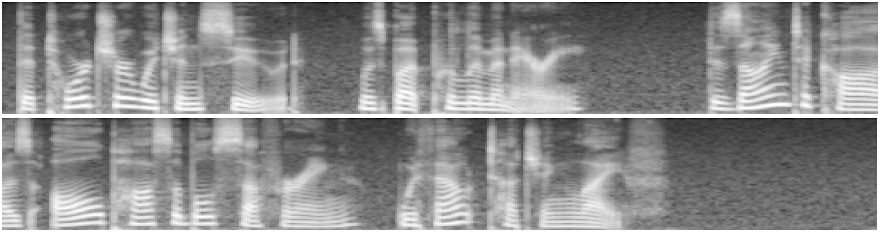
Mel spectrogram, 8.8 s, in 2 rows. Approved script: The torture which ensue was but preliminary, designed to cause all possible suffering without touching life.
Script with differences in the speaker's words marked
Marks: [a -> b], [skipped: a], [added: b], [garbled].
The torture which [ensue -> ensued] was but preliminary, designed to cause all possible suffering without touching life.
